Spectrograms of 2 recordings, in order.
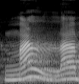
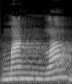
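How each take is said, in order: First: The n merges into the l, no nasal. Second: A clear n sound comes before the l. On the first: The speaker calls it right. "cara membacanya mala, langsung dimasukkan" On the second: The speaker calls it wrong. "Manla itu salah"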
